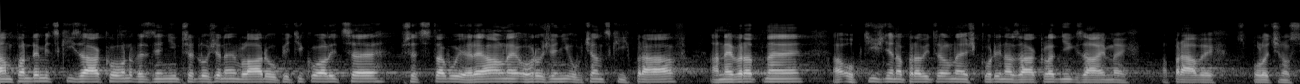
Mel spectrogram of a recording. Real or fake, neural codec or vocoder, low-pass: real; none; 7.2 kHz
